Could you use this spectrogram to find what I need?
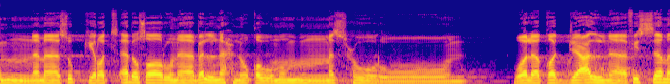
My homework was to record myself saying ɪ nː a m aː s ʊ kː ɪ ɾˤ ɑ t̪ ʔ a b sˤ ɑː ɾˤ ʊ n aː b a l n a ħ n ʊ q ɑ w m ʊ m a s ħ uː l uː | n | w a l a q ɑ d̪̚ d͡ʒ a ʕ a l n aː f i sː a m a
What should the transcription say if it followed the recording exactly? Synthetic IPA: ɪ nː a m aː s ʊ kː ɪ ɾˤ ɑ t̪ ʔ a b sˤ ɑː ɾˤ ʊ n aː b a l n a ħ n ʊ q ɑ w m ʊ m a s ħ uː ɾ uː | n | w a l ɑ q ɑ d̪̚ d͡ʒ a ʕ a l n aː f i sː a m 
